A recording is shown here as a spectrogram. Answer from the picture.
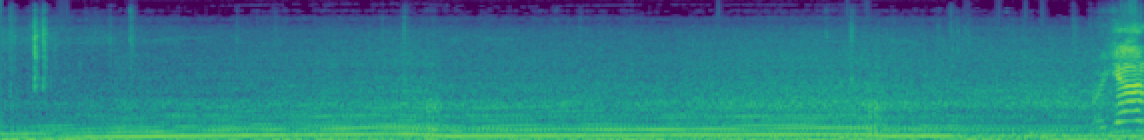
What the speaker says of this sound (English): We got a few pops in that exhaust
